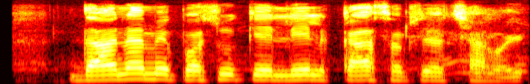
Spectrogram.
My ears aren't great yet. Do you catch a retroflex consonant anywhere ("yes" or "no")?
no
